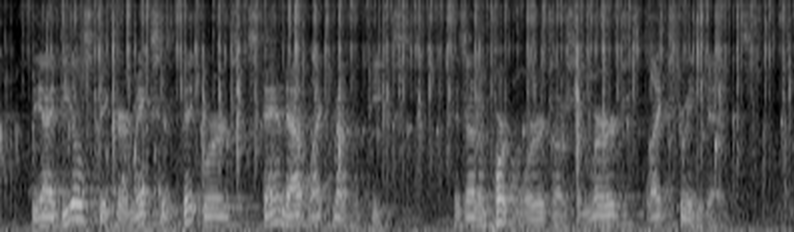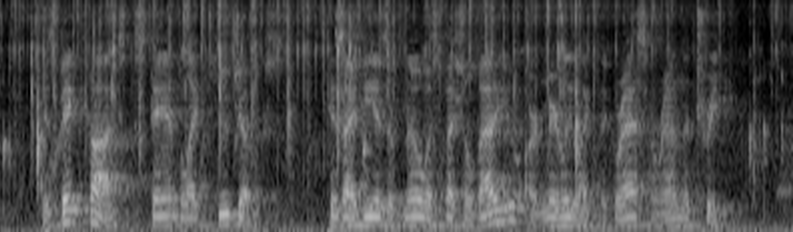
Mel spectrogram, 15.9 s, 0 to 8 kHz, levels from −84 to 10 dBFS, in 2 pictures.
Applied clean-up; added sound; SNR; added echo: none; Gurgling / Liquid; 9 dB; reverberation time 0.9 s.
